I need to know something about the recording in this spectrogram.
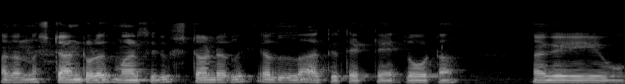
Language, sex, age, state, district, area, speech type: Kannada, male, 45-60, Karnataka, Bangalore Rural, urban, spontaneous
